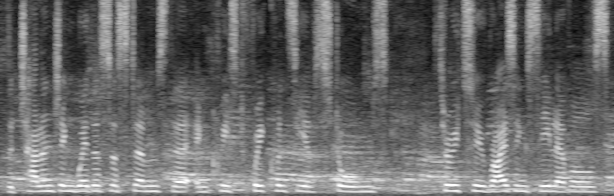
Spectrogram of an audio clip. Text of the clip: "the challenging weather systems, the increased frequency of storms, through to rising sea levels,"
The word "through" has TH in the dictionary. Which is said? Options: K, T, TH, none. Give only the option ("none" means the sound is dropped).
TH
